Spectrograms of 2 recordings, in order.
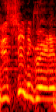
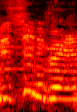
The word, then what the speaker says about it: disintegrate: Jesus Christ, Doc, you disintegrated Einstein. You disintegrated Einstein. So it's not disintegrate, it's disintegrate. It reduces from 4 to just 3 syllables, and the first T sound disappears.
